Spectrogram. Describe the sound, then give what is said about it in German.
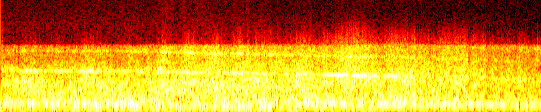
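A loud, steady jet roar from an airplane from a nearby airport passing overhead over the city fills the whole recording, droning evenly with faint whining tones and no voices. “ab und an fliegt ein Flugzeug vom nahegelegenen Flughafen über die Stadt und das Rotkirchen ist doch wieder nicht zu hören.”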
